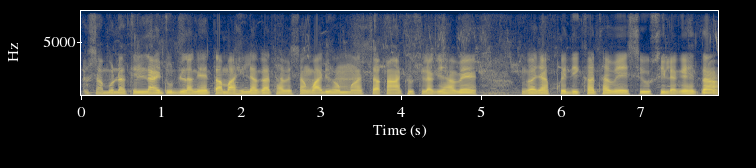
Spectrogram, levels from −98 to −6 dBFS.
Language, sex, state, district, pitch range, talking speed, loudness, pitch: Chhattisgarhi, male, Chhattisgarh, Sarguja, 110-120 Hz, 195 wpm, -18 LUFS, 115 Hz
